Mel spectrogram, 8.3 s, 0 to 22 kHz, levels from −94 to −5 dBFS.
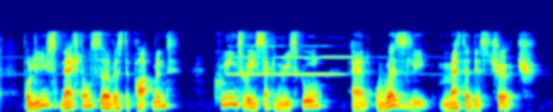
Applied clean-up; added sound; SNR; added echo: classical method log-MMSE.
